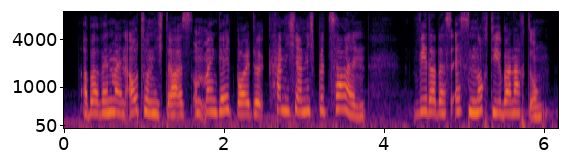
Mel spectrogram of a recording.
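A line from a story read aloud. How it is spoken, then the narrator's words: Sniffling whimper. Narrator (German): Sie schniefte noch einmal und wimmerte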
